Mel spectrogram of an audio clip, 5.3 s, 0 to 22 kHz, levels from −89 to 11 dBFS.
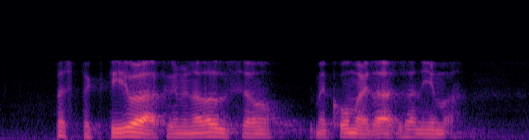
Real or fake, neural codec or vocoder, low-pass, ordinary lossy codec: fake; codec, 16 kHz in and 24 kHz out, 0.6 kbps, FocalCodec, streaming, 2048 codes; 3.6 kHz; none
